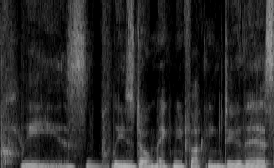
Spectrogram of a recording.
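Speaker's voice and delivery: imploring, hard pleading, begging voice. Retelling a scene, pleading with the mom: imitating someone begging. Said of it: "begging her".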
